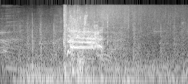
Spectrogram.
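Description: A heavy hammer strikes a body with a loud thud.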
